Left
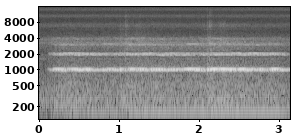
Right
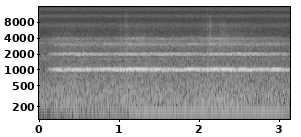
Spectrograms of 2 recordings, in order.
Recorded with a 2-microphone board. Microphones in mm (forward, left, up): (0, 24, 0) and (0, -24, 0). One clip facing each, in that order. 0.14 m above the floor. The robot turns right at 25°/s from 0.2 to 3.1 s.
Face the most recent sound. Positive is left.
No sound to turn to.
